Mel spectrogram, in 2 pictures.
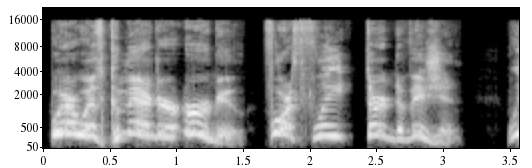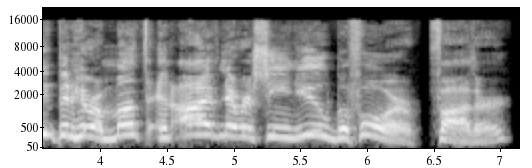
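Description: A man voicing an angry, slow-witted male soldier in an audiobook, loud and demanding. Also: very high-pitched, sing-song, vocal fry, slightly rough, pitched above the performer's own voice, full character voice. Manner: demanding, shouted. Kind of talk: audiobook character acting.

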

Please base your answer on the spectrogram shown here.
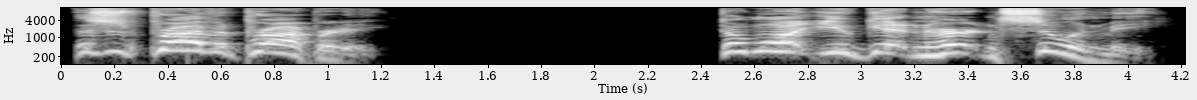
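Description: A man voicing a gruff older male landowner with a shotgun, who shouts and sounds stern and suspicious. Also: high voice, sing-song, a little fast, pitched above the performer's own voice, heavily acted. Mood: stern shouting. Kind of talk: audio drama reading.

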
